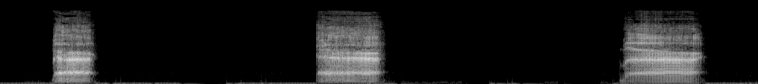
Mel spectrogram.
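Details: Three loud, drawn-out belches, each under a second, separated by silence; sound-effect burps.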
